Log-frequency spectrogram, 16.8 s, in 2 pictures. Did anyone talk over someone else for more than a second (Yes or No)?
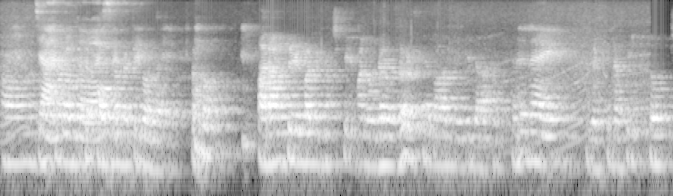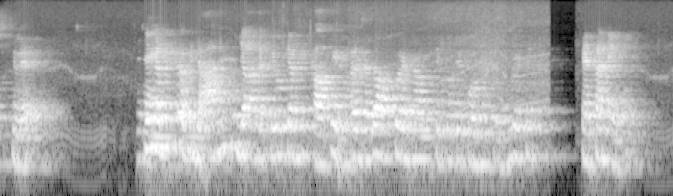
Yes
